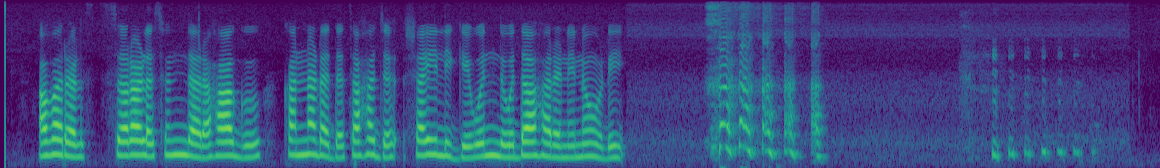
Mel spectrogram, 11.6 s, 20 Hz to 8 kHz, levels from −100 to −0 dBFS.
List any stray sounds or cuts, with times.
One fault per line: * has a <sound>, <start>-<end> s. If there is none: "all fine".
* has a laugh, 7.0-8.3 s
* has a laugh, 9.6-11.1 s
